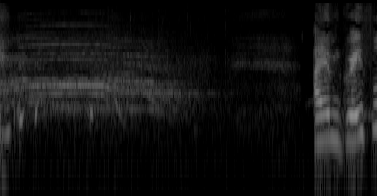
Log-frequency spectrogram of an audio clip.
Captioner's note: cheering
